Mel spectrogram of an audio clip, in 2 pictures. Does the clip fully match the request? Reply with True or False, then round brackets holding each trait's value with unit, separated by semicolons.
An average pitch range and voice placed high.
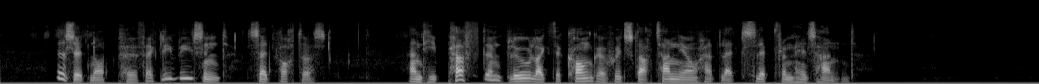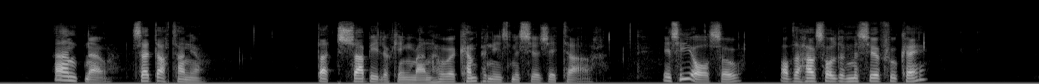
False (4.8 semitones; 120 Hz)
